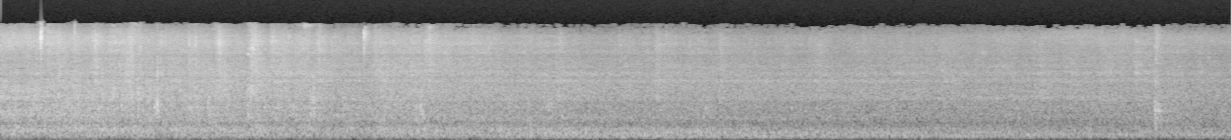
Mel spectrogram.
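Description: Passenger train with a diesel locomotive rolling past and moving away: steady wheel and engine rumble with sharp clicks from the wheels in the first few seconds, growing gradually quieter.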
